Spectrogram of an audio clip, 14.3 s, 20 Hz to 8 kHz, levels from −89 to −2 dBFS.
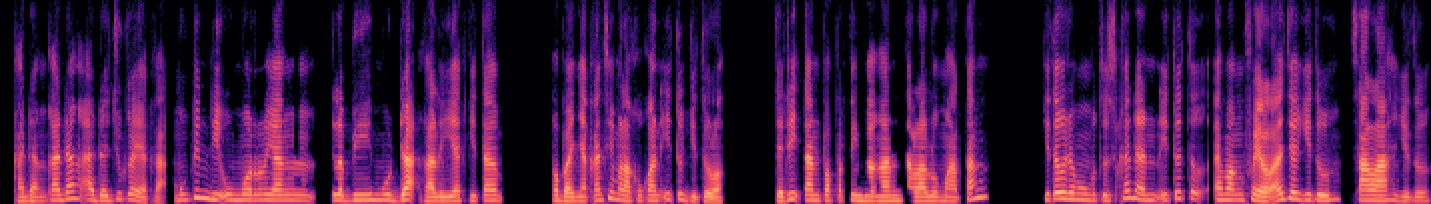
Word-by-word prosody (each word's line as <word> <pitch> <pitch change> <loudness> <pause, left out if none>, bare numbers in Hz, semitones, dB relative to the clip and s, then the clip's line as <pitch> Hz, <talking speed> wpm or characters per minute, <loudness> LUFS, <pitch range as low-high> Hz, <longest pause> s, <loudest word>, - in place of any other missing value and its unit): Kadang-kadang 185 +9 -1
ada 200 -2 -1
juga 230 -2 -4
ya 150 - -1
Kak, - - -5
mungkin 270 +7 -2
di 235 - -1
umur 210 0 -1
yang 205 -1 +2 0.5
lebih 210 +1 0
muda 215 +1 +4
kali 170 -2 +2
ya, - - +2
kita 200 +1 +1 0.5
kebanyakan 175 +1 +1
sih 275 - -1
melakukan 195 0 +1
itu 235 0 -5
gitu 165 +1 -3
loh. 155 - 0 0.5
Jadi 170 +7 +1
tanpa 200 -1 +4
pertimbangan 185 -2 +1
terlalu 175 0 +3
matang, 160 - 0 0.6
kita 225 +3 +1
udah 245 -1 +2
memutuskan, 215 +4 -4
dan 215 -2 +2 0.2
itu 215 - -5
tuh 255 - -3 0.2
emang 220 -1 +2
fail 185 -6 +6
aja 245 +5 +4
gitu, 210 -1 0 0.4
salah 195 -1 +6 0.2
gitu. 165 +1 -5
200 Hz, 155 wpm, -23 LUFS, 180-215 Hz, 0.6 s, fail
